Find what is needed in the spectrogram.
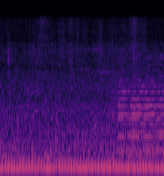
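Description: City street noise with a steady low hum; near the end a horn-like toot begins.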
